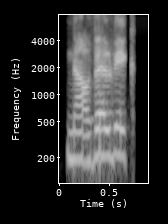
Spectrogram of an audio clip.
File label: "nouvelle vague", Indian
